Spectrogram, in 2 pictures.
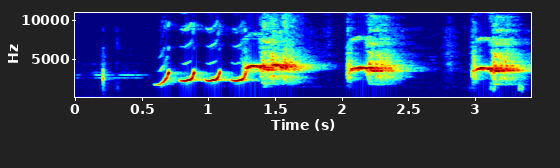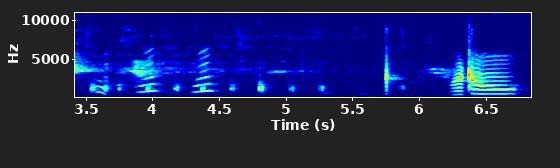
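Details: Indian ringneck parakeet making natural sounds: a run of rising chirps, then loud harsh screeches, scattered short whistled notes, and a final burst of stacked nasal squawks.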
